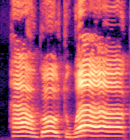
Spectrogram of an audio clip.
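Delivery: loud, slow singsong farmer's call; singsong shout across the farmyard. Acted. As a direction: holler it high and drawn out. Repeats farmer's call from story.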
